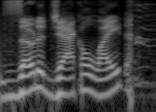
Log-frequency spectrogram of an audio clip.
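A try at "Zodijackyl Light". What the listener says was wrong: No, Zodiacal. The J is not a J sound.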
